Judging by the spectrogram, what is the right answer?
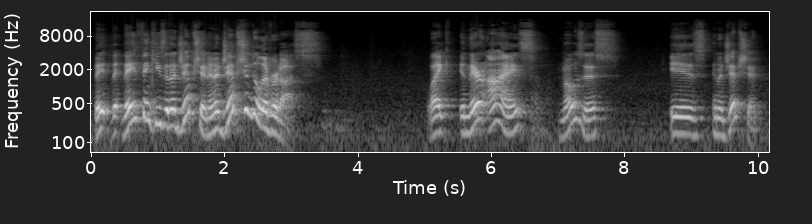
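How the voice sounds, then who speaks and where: Animated man teaching a Bible class. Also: a little high, takes it slowly, long pauses, roomy sound. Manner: animated, asks the class questions, frequent fillers and restarts. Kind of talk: interactive bible study teaching.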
